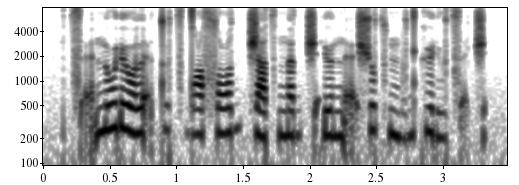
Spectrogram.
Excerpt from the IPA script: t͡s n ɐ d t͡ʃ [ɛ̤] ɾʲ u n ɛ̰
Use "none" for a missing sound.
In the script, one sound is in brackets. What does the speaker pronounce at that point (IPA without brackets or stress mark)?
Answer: ɛ̰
